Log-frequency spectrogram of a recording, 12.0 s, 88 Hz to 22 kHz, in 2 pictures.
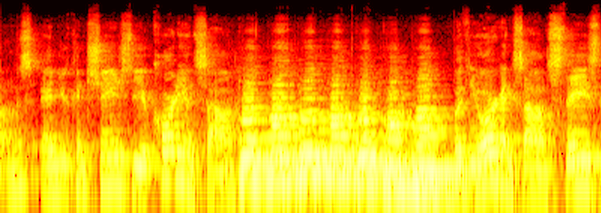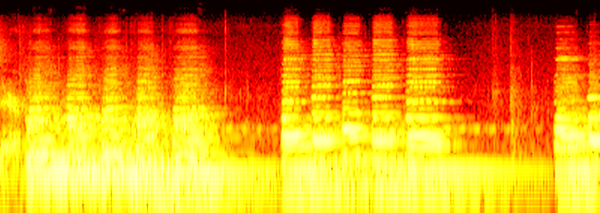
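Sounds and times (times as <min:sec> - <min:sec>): low organ tone: 0:02.3 - 0:05.0, 0:06.2 - 0:12.0
accordion chords: 0:02.3 - 0:05.2, 0:06.2 - 0:12.0.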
